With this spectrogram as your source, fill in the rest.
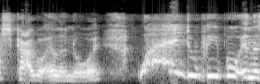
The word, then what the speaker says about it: Illinois: of illinois i know it's a s but it's called silent s do they teach that in school here i don't think so because where i'm from up north we say illinois down here they say illinois it's a whole lot of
